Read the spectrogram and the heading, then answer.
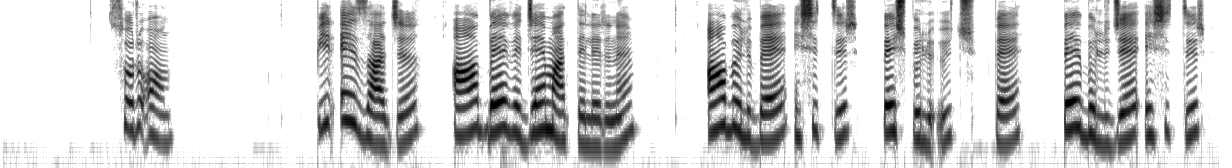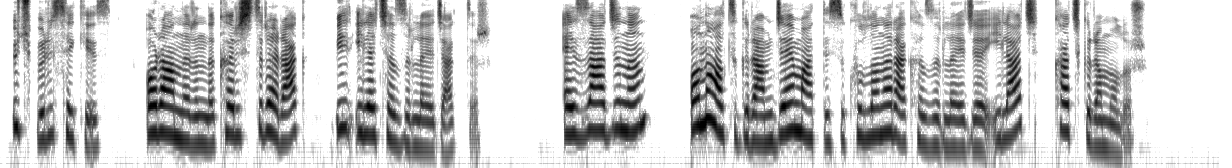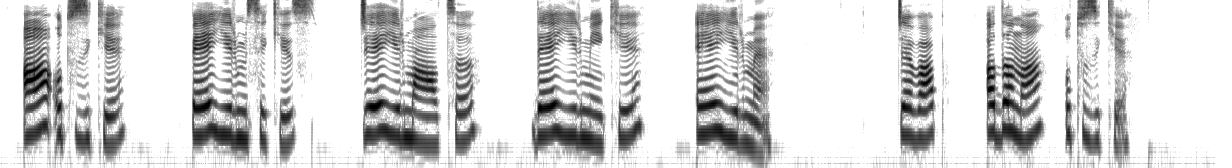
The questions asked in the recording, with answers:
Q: Eczacının 16 gram C maddesi kullanarak hazırlayacağı ilaç kaç gram olur?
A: Cevap Adana 32.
